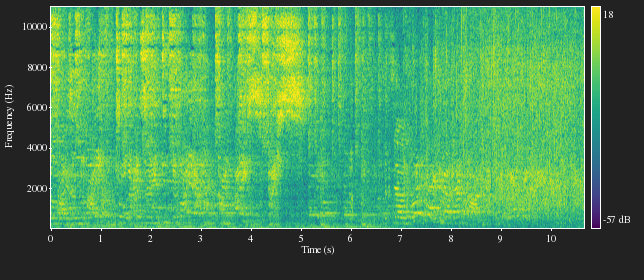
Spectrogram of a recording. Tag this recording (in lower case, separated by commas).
applause, singing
